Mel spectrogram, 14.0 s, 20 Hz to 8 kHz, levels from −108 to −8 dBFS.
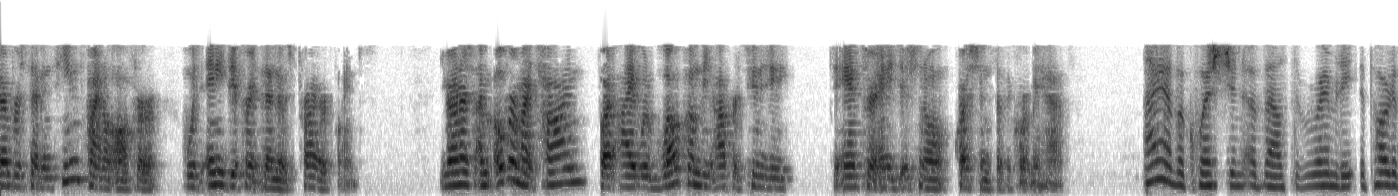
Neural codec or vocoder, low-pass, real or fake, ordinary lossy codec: none; 7.2 kHz; real; AAC, 16 kbps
